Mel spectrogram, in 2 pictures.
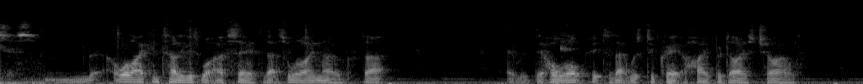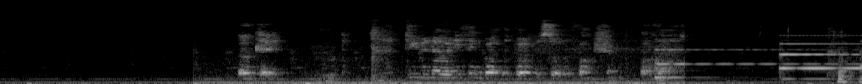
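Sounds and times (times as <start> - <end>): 
low steady hum: 0.0 - 17.2
speech: 0.9 - 4.0, 5.1 - 8.1, 13.0 - 15.5
clock chiming: 15.1 - 17.2.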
